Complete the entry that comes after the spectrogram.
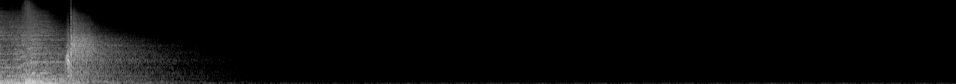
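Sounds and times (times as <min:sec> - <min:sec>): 
orchestral polka: 0:00.0 - 0:01.8.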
